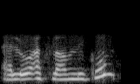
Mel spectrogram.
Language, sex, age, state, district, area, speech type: Kashmiri, female, 18-30, Jammu and Kashmir, Kulgam, rural, conversation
